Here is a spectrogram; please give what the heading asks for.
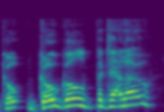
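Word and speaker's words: Gogol Bordello: Go Bedello.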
